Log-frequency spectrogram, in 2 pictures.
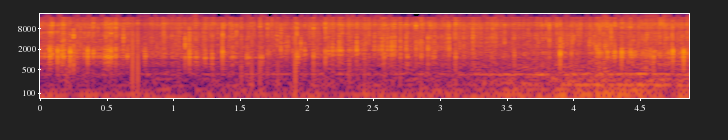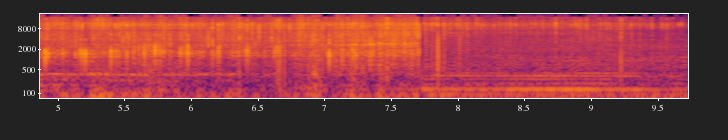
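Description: Atta chapati frying in oil in a pan, a steady dense sizzle with crackling pops throughout, close and fairly even, easing slightly near the end.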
